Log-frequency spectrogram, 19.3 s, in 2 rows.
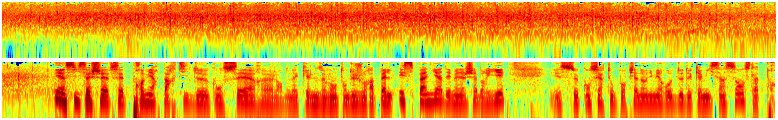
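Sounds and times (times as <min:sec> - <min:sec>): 
scattered cheers: 0:00.0 - 0:10.2
concert audience applause: 0:00.0 - 0:10.3
speech: 0:10.3 - 0:19.3.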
